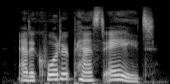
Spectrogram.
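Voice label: "a quarter past eight", female, English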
